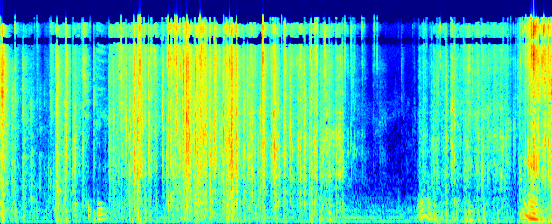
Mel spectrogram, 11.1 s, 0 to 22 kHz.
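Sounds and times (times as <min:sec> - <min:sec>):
paper packaging crinkling: 0:00.0 - 0:07.6, 0:08.4 - 0:11.0.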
